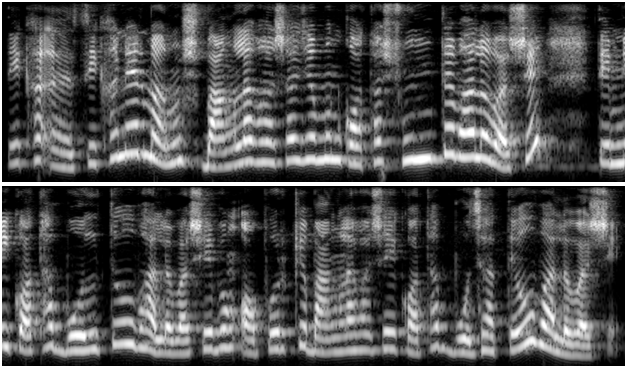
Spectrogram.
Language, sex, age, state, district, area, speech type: Bengali, female, 30-45, West Bengal, Purulia, urban, spontaneous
